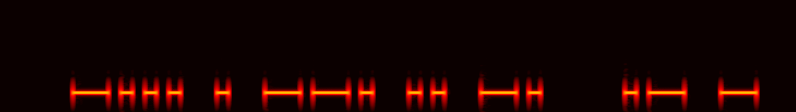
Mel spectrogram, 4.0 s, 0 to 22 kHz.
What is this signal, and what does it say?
Morse code, heard as a keyed tone, about 20 wpm, 700 Hz. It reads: BEGIN AT
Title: Sentences from Top 1000 Words - Review Part 1 - 20wpm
